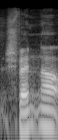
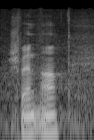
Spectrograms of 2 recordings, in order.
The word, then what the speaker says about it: Schwentner: That's Schwentner, or for the non-German native speaker, it's pronounced like this, Schwentner.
